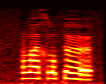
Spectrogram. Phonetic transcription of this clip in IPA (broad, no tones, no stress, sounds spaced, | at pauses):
lˠ ɛː x lˠ u p ɾ œː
